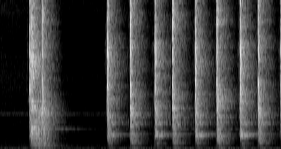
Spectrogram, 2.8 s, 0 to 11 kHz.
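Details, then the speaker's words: WARN VRx45 winch, known-good contactor block, cable bunched on drum, momentary spool-in: sharp repeated contactor clicks with only slight motor movement; cause not yet confirmed before teardown. "okay we can hear the contacts about clicking there was a small amount of movement which I'm very surprised about"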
